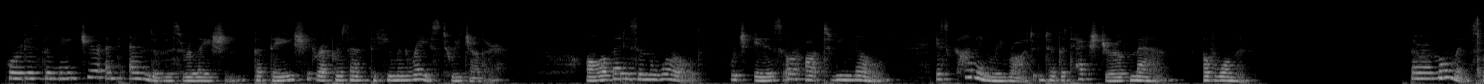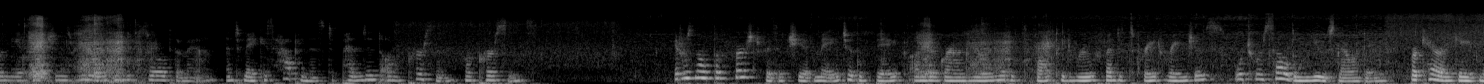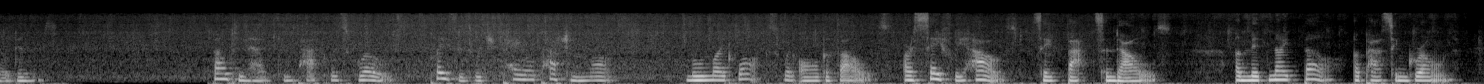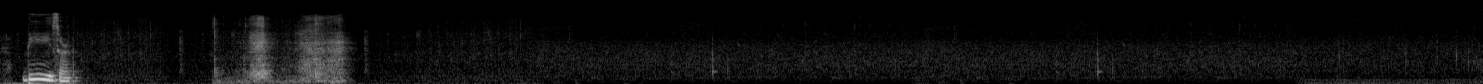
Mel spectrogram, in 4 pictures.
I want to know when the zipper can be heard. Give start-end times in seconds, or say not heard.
14.8-16.4, 23.6-25.6, 46.6-48.0.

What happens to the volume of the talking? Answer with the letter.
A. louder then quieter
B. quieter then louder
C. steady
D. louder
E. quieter
D.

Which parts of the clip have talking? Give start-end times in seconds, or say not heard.
0.1-12.6, 14.0-20.2, 21.5-30.4, 31.8-45.3.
